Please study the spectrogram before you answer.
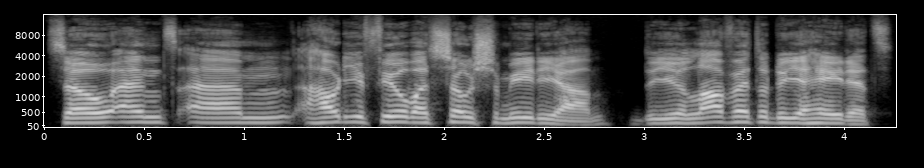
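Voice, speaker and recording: A man's voice: a little high, steady tone, brisk, clear, resonant tone, dry recording. A man hosting a podcast, asking questions with short encouraging replies. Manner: brief encouraging replies, laughs often. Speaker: podcast host and interviewer. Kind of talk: casual interview.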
